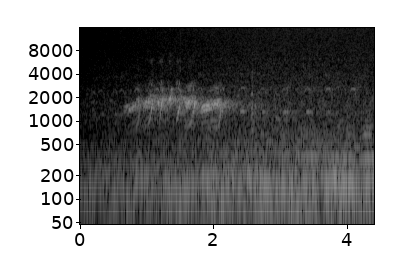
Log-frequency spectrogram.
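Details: In the Australian bush of Carnarvon Gorge National Park, Queensland, a grey butcherbird gives a quick, rich burst of mid-pitched warbled and piping notes lasting about a second and a half, then fainter notes over a low background rumble.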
